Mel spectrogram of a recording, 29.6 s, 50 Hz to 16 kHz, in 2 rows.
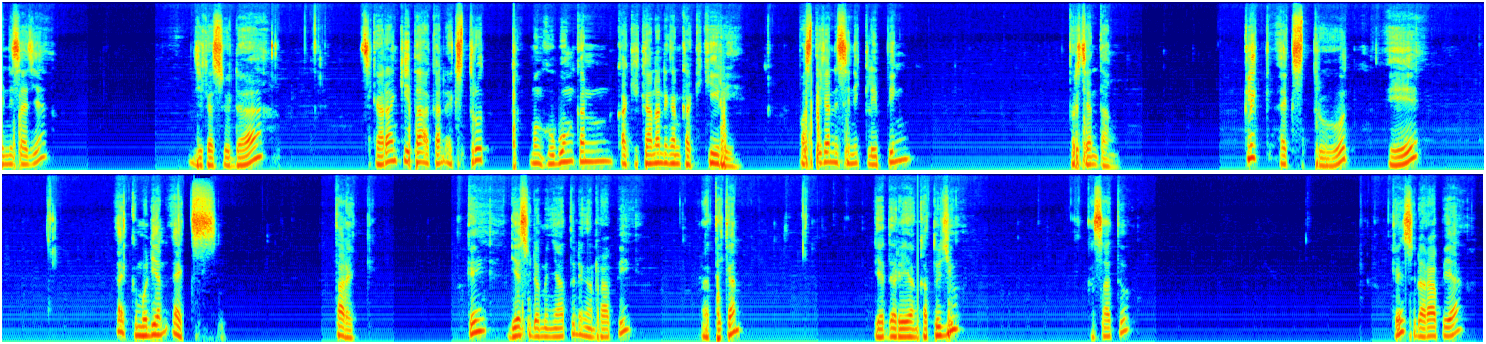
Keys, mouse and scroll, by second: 0.8 middle click, 11.4 click, 14.7 e, 16.8 x, 19.1 click, 20.3-23.2 middle drag, 24.3 KP_7, 25.8 KP_1, 27.8-29.6 middle drag.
